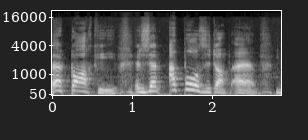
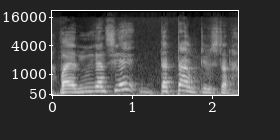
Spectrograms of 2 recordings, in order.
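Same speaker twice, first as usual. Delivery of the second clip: ordinary talk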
